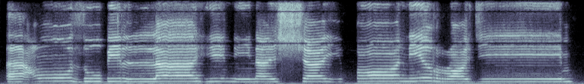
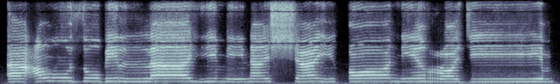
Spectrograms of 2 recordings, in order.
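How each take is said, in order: The two takes are said the same way.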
